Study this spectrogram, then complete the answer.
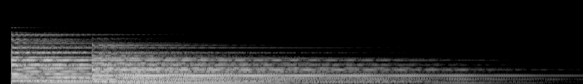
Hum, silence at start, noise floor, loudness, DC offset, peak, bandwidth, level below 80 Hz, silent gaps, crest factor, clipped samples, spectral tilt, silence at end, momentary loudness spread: none; 0.1 s; -55 dBFS; -18 LUFS; under 0.1%; -2 dBFS; 6 kHz; -30 dBFS; none; 16 dB; under 0.1%; -6.5 dB/octave; 1.1 s; 21 LU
